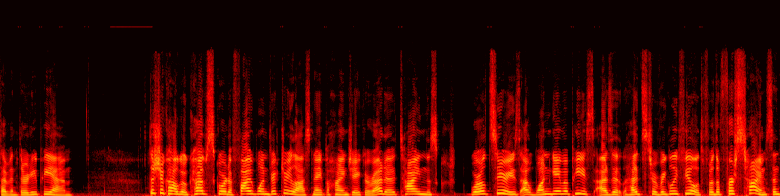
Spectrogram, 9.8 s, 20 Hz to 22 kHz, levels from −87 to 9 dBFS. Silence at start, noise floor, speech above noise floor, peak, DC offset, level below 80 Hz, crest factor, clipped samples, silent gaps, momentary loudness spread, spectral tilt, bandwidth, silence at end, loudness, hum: 0 s; -58 dBFS; 31 dB; -14 dBFS; under 0.1%; -56 dBFS; 14 dB; under 0.1%; none; 5 LU; -3 dB/octave; 17 kHz; 0 s; -27 LUFS; none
